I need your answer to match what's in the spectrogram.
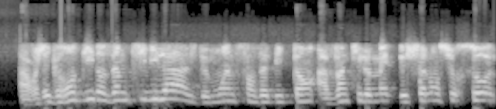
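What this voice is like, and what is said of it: Slight regional French accent. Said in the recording (French): “je, trouve que tu as un petit accent.”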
